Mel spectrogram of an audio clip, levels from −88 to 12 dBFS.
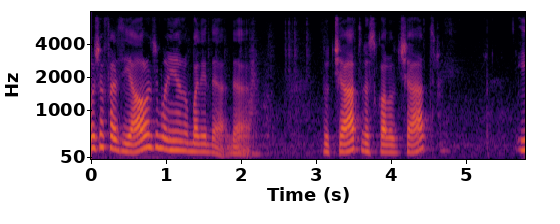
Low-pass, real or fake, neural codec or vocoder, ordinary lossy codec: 7.2 kHz; real; none; Opus, 64 kbps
